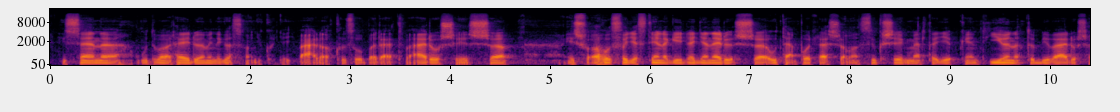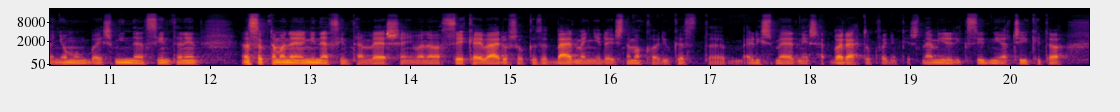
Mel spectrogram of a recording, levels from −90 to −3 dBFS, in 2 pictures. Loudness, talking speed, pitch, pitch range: -31 LUFS, 180 wpm, 85 Hz, 80-90 Hz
